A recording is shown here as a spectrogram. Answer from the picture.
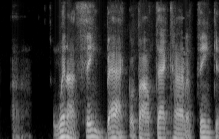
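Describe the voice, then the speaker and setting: Against a quiet background, a man with an American accent and a plain, everyday voice speaks at a moderate pace with fairly even intonation. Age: 60s. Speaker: recovering alcoholic speaker. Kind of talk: testimony. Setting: video call.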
